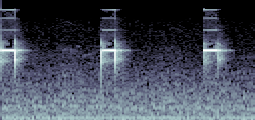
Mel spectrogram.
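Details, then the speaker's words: DJI Mavic Air controller return-to-home alert: a chime starts, then high, short double beeps repeat once a second until the drone returns home; pressing the button again or pause stops it. "another noise that the dji drone drones make is the return to home button and it sounds like this so it's a chime that starts initially did it and then it continues like this until the drone returns home"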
